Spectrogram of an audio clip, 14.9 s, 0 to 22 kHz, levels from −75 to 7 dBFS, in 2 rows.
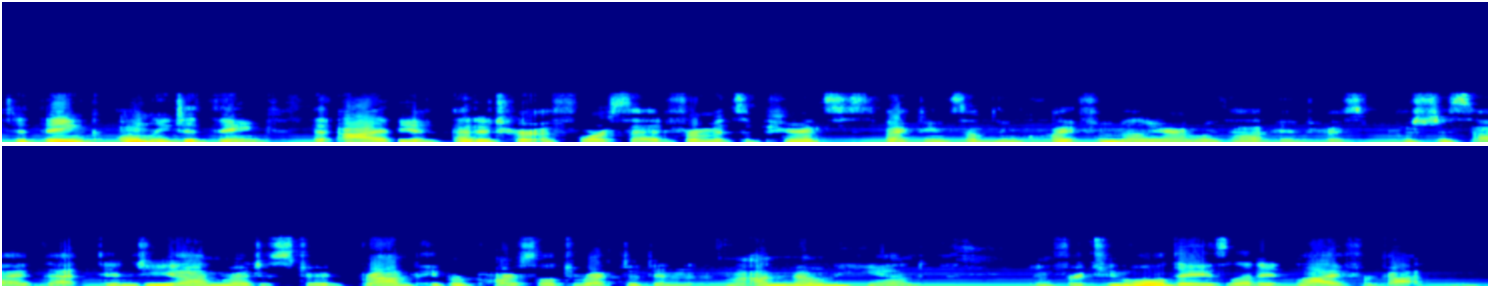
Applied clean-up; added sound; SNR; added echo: neural mask model RNNoise.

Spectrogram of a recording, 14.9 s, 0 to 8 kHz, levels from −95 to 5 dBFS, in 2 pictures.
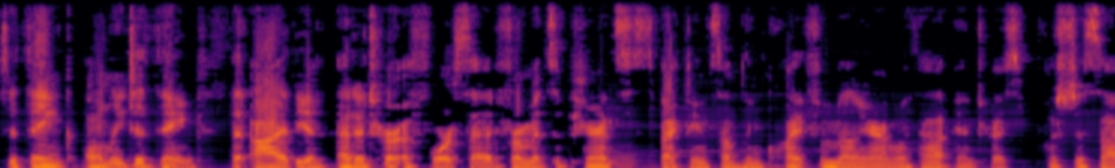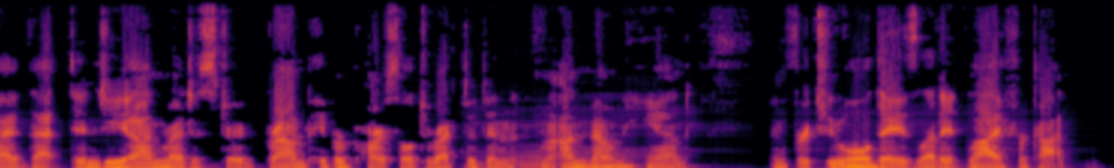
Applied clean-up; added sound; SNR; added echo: neural mask model DeepFilterNet 3.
